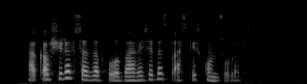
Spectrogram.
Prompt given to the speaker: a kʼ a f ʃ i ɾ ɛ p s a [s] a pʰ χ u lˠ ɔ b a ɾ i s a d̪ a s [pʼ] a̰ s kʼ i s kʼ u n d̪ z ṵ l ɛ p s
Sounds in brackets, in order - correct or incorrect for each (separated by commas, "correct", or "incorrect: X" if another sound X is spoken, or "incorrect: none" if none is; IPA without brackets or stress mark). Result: incorrect: z, correct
